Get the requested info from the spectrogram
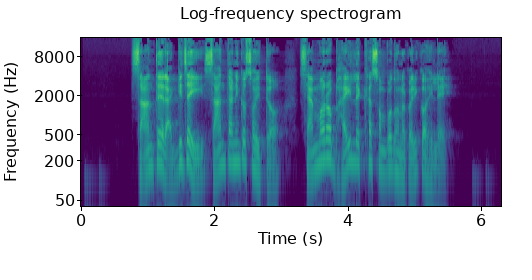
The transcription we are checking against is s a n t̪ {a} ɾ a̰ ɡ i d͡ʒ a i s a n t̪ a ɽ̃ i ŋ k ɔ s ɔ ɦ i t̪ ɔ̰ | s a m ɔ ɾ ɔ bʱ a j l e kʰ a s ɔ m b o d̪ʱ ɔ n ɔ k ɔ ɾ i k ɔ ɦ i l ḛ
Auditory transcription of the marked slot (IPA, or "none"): e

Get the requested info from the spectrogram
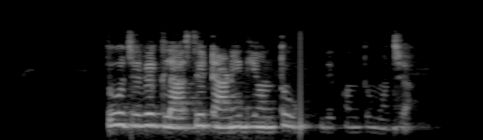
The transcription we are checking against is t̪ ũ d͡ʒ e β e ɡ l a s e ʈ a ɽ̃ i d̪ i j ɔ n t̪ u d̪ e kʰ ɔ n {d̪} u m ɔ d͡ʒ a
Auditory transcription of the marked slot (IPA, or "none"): t̪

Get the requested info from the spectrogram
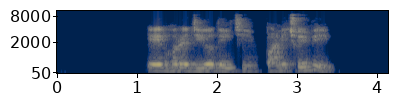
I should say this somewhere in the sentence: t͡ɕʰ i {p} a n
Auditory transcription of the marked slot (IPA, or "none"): p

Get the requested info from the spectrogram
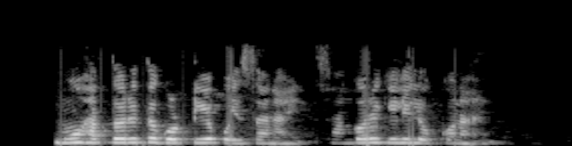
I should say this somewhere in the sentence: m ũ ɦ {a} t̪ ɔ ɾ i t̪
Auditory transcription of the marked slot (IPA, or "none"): a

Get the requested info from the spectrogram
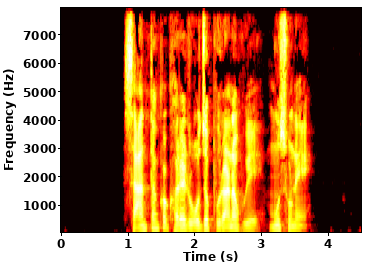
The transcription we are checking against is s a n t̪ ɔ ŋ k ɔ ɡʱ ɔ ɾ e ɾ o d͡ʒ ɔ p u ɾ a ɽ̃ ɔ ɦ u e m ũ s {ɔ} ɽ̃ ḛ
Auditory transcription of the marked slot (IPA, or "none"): u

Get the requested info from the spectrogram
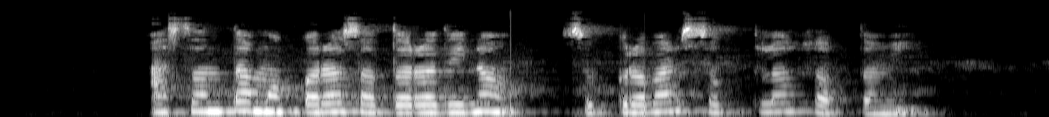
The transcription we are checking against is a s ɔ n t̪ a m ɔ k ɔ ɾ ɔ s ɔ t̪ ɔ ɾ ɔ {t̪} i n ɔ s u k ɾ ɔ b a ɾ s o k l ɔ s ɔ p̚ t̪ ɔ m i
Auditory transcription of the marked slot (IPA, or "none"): d̪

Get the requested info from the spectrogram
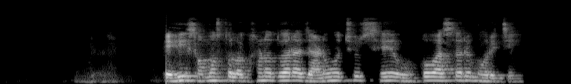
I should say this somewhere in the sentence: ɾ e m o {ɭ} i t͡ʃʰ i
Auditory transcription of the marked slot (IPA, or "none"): ɾ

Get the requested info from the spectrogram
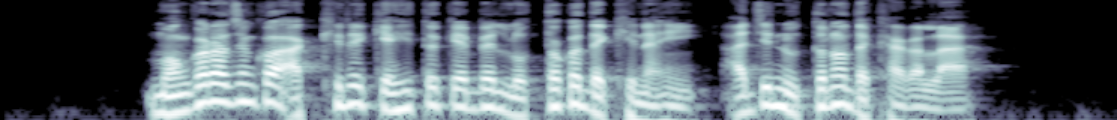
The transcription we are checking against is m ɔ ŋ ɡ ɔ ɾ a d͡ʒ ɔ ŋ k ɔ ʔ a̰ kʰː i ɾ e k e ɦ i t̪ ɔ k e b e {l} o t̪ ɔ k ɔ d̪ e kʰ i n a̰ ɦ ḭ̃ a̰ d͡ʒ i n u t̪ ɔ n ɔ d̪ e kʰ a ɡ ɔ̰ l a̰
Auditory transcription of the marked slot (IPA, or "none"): l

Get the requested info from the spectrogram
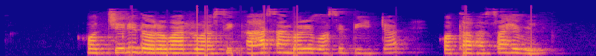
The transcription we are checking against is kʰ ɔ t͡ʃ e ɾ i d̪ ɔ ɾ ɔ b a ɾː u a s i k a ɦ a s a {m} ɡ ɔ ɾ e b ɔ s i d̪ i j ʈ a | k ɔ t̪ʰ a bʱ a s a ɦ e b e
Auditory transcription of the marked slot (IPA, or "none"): ŋ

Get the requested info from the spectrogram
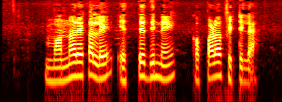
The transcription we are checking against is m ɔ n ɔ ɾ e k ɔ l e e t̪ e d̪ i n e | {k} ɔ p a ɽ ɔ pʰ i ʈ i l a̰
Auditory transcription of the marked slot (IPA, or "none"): k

